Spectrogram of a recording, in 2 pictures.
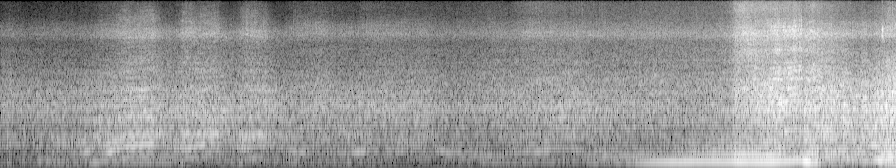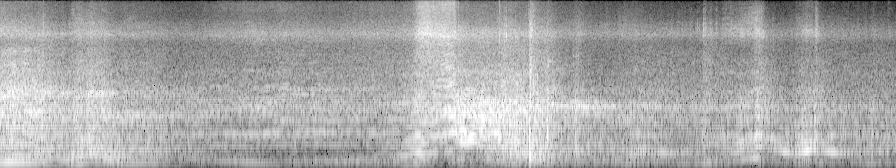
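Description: Snowmobile engine revving up and down as it runs at and over a snow jump. It comes loud and close about seven seconds in, fades, then is loud again around thirteen seconds in.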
